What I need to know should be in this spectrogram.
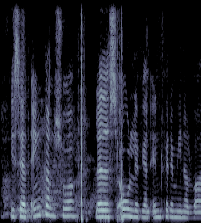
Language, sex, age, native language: Icelandic, female, 12, Icelandic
